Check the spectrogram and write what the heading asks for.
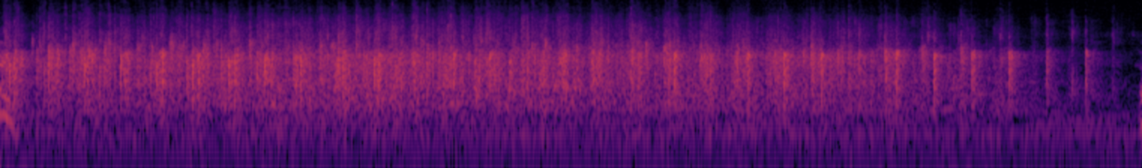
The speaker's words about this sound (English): Everybody stand here this morning and clap your hands to the Lord.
